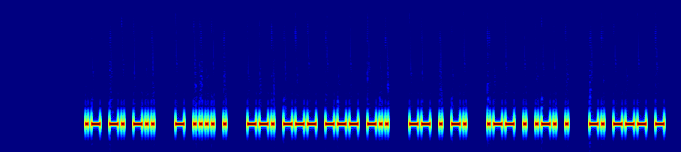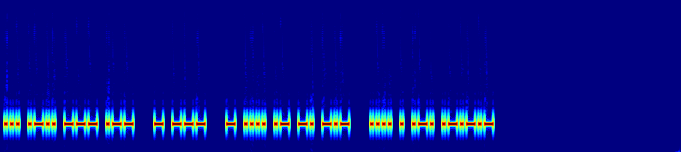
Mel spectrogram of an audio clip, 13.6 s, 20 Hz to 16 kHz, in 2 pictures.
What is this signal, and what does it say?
Morse code, heard as a keyed tone, about 40 wpm, 700 Hz. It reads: AND THE GOOD MEN WERE NOT SLOW TO THANK HER.
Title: Sentences from Top 1000 Words - Review Part 2 - 40wpm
